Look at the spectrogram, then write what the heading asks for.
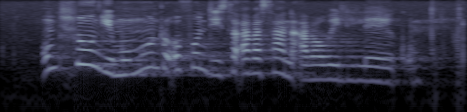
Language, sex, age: South Ndebele, female, 23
